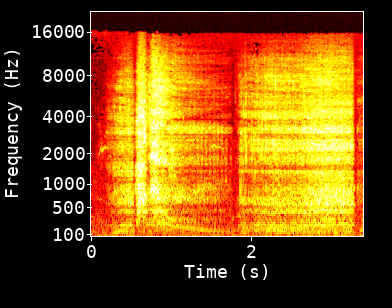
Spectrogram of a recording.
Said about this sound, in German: Wir blickten in furchterregende, hungrige Wolfsaugen. Vor uns stand ein Rudel Wölfe. Der Leitwolf war nur ein paar Schritte von uns entfernt.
